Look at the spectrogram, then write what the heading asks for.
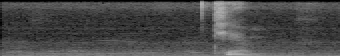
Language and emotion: Russian, neutral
